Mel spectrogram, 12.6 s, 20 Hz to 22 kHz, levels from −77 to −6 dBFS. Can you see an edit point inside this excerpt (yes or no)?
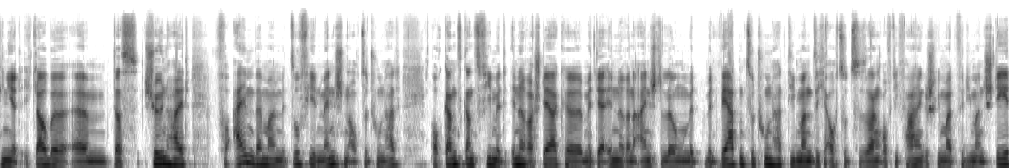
no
